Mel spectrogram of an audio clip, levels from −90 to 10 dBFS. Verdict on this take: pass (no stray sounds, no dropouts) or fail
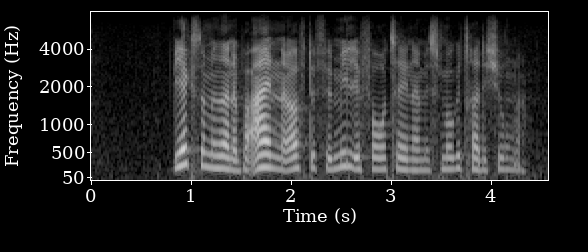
pass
